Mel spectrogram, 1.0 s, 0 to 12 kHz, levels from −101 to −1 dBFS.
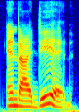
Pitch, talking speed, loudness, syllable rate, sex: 190 Hz, 180 wpm, -16 LUFS, 3.9 syllables/s, female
